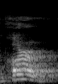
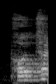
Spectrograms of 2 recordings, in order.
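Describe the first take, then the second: First: The middle consonant is a soft r-like flap. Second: The middle consonant is a clear t sound.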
